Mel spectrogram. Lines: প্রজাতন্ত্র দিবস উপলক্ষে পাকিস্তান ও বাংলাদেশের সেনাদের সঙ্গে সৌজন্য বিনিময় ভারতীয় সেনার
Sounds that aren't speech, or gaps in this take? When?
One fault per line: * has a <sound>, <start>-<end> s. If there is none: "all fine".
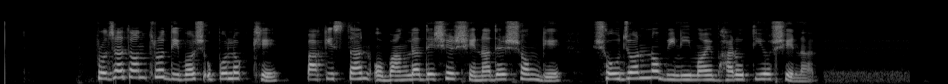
all fine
